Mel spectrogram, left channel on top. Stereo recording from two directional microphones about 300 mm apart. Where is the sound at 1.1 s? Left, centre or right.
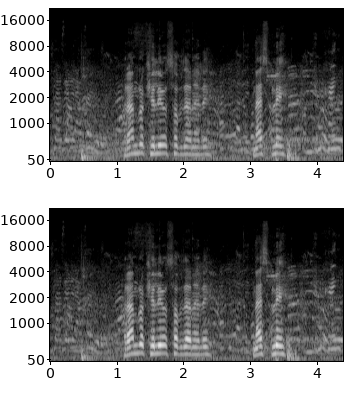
Centre.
